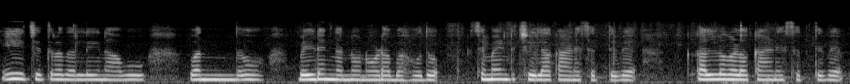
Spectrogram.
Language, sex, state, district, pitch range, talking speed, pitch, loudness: Kannada, female, Karnataka, Koppal, 210-225 Hz, 85 wpm, 215 Hz, -15 LUFS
